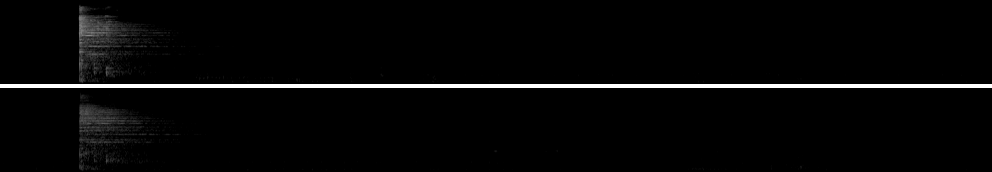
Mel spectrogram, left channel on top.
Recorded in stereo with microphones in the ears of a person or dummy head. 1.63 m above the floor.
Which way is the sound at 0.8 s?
55° left (ahead or behind).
